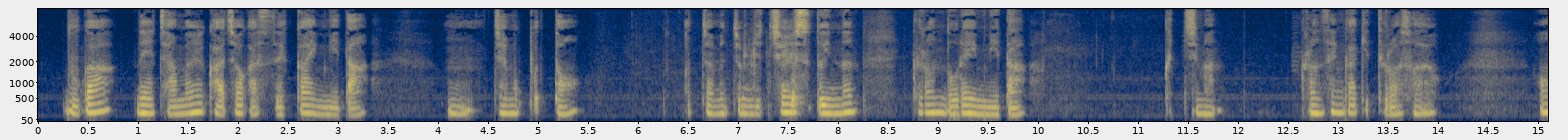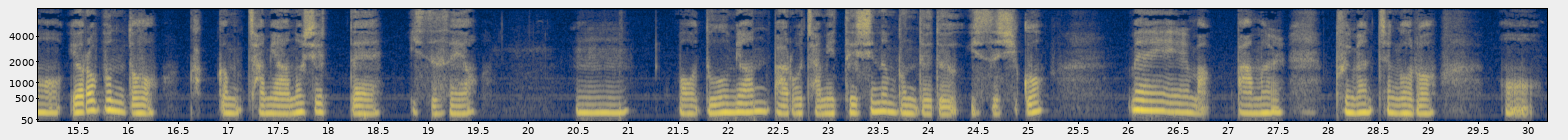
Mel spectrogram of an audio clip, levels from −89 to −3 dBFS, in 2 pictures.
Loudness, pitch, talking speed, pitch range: -21 LUFS, 170 Hz, 190 characters per minute, 160-185 Hz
